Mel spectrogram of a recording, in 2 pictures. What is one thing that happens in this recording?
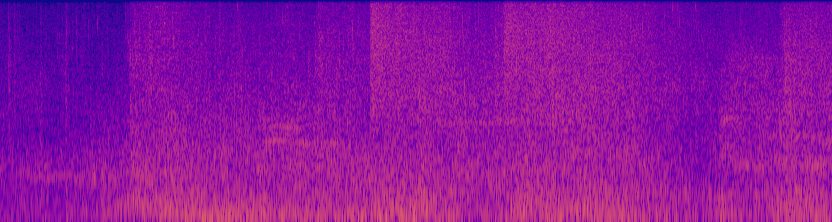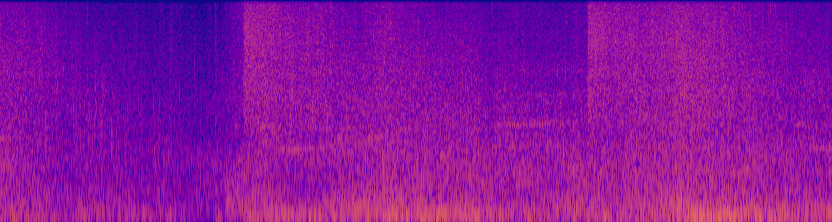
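Heavy blows crash and rumble against stone.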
